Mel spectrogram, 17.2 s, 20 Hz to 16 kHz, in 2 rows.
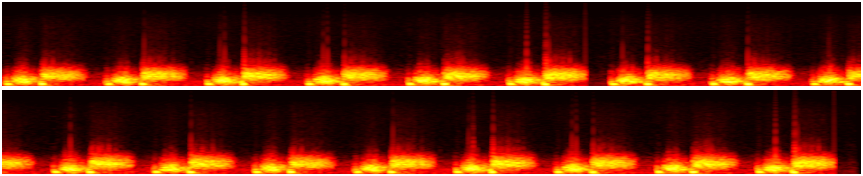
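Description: Regular heartbeats at about 59 a minute, each followed by a soft blowing murmur; a diastolic murmur of pulmonary regurgitation.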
